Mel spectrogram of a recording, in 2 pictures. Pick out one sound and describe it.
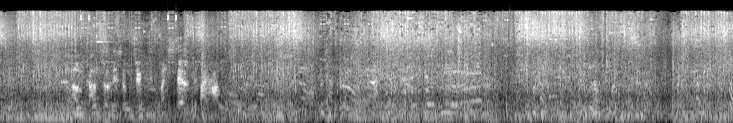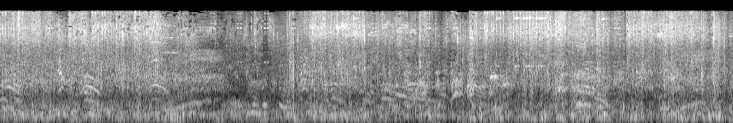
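Pistols fire in rapid bursts of laser shots.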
